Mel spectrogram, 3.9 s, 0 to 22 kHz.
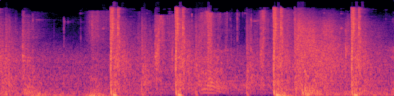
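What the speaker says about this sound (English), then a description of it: "He's shooting off rockets somewhere." Rocket launches and blasts in Fallout 4, a run of sharp bursts about every second spread across four seconds over a dense, noisy game backdrop, with no one talking.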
